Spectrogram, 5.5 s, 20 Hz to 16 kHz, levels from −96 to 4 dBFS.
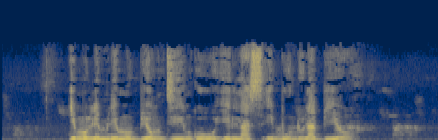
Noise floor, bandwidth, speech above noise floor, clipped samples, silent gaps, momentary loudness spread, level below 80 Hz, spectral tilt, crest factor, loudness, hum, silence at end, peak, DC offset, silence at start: -55 dBFS; 11.5 kHz; 34 dB; under 0.1%; none; 7 LU; -56 dBFS; -4 dB/octave; 20 dB; -21 LUFS; none; 0.5 s; -4 dBFS; under 0.1%; 0.85 s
